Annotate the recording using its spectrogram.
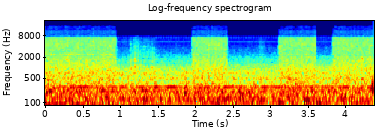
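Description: Faint steady hiss of a video-call audio line with no one speaking; the hiss turns brighter and duller by turns every second or so.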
